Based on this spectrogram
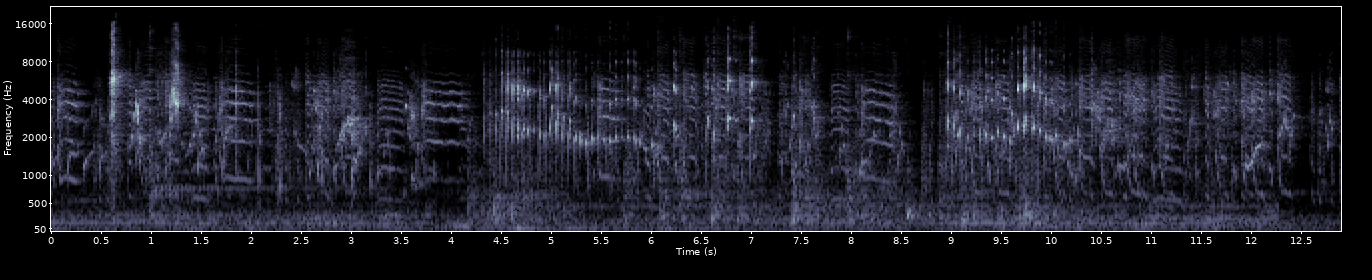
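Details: Budgerigar calls for encouraging breeding: long stretches of rapid, buzzy warbling mixed with squawks and rising chirps. There is a brief lull after about four seconds, then the dense chatter resumes.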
